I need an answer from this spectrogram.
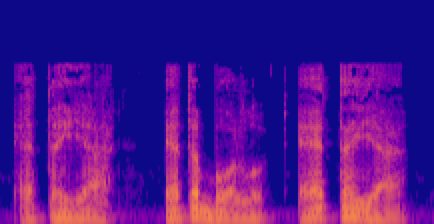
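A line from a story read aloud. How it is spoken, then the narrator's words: Whispered. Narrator (Russian): зашептал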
